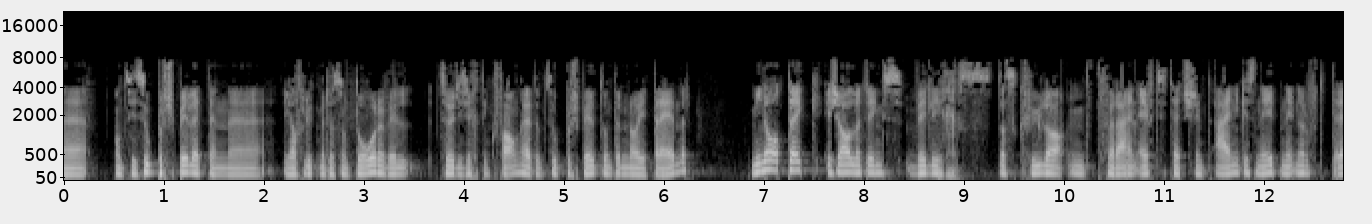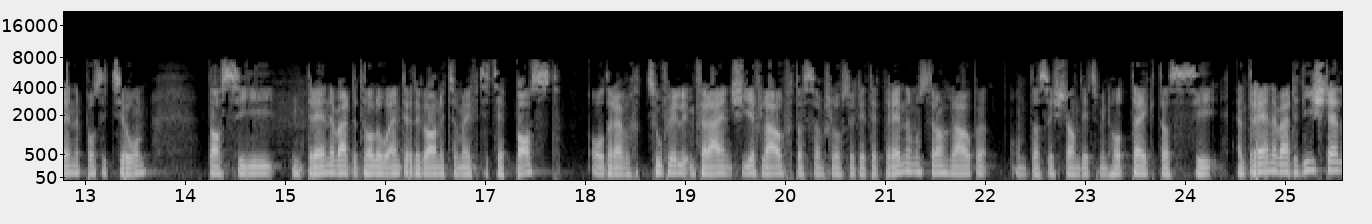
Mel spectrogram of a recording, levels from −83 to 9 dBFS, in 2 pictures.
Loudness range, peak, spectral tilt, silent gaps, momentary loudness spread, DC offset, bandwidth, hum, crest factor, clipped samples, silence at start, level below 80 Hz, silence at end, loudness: 2 LU; -4 dBFS; -4.5 dB/octave; none; 8 LU; under 0.1%; 8 kHz; none; 18 dB; under 0.1%; 0 s; -50 dBFS; 0 s; -22 LUFS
